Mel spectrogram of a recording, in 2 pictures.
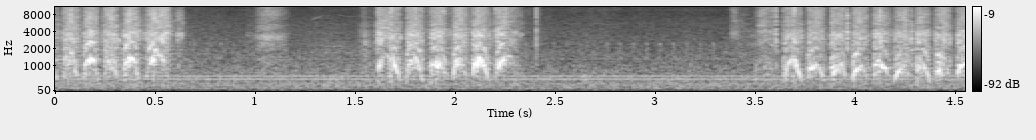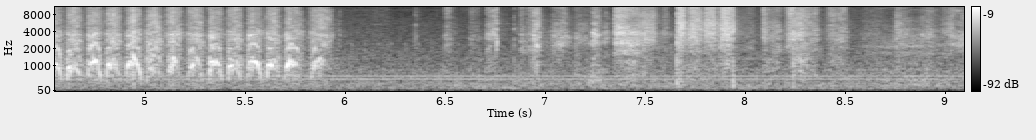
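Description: A coin ring is buffed on the white buffing side of a Frank Flapper sanding block, giving close, dry rubbing strokes in several sustained bursts separated by short pauses, with no talking.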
